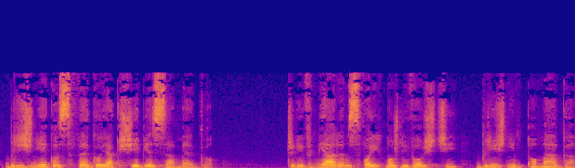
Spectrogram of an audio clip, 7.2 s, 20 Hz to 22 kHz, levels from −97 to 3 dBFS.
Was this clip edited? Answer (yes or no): no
